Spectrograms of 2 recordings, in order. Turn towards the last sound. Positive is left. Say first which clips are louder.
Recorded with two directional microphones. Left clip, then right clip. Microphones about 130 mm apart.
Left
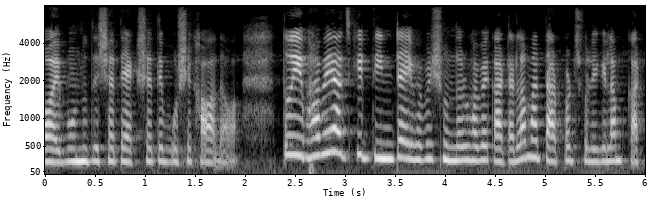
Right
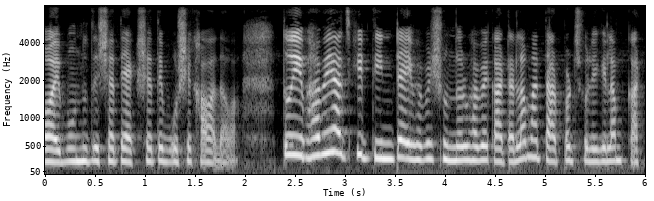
# right 3 dB
turn(degrees=-25)  # may be behind; listen again after turning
